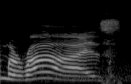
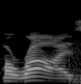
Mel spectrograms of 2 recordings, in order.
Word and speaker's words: Mraz: involved in this, Andrew Mraz. That is actually how you pronounce his last name. I call him Mraz. That's what I'm used to. So, but Mraz is how you pronounce it.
